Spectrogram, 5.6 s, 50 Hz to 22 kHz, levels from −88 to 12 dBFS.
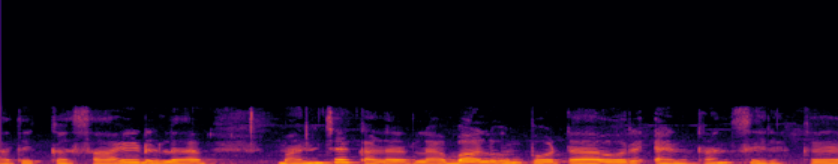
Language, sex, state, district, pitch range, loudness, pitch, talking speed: Tamil, female, Tamil Nadu, Kanyakumari, 225-250 Hz, -19 LUFS, 230 Hz, 95 wpm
